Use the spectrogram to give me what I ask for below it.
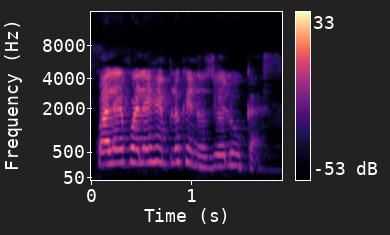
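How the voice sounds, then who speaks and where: A woman teacher giving an online grammar lesson for children, explaining slowly and patiently over a video call. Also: sits high, highs cut off.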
